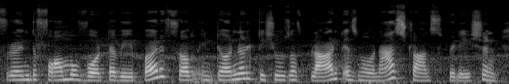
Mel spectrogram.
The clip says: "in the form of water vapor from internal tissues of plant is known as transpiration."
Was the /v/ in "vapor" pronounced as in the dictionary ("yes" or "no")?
yes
